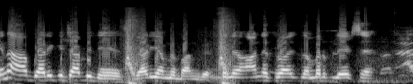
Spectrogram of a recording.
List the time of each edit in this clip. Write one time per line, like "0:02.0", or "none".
0:01.3
0:02.2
